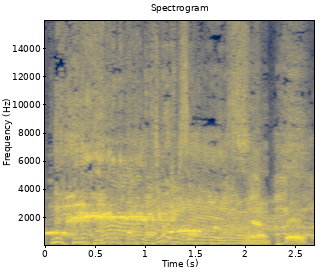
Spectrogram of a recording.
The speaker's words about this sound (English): Well, just having come from Silverstone yesterday, where we had so many fans, and come this morning, I really wasn't expecting to see so many people here so early. But you can hear these crowds. Make some noise!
